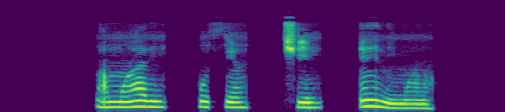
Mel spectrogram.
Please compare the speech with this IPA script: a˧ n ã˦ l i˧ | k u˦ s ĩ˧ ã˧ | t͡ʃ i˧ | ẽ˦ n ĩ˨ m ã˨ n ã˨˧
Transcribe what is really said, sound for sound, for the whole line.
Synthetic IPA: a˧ m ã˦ ɾ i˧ | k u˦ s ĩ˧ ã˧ | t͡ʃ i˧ | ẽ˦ n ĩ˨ m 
